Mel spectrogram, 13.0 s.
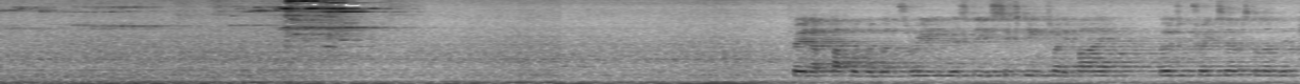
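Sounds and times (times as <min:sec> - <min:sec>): train wheels squealing: 0:00.0 - 0:04.2
low rumble of trains: 0:00.0 - 0:13.0.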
